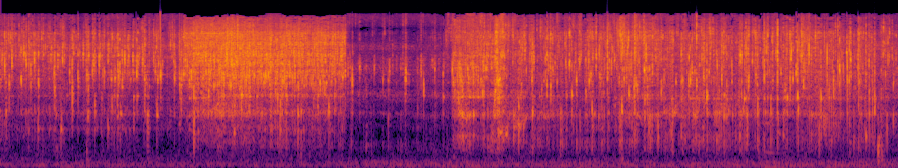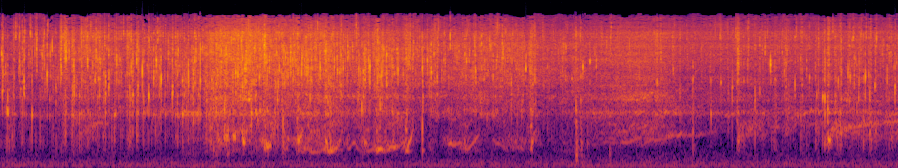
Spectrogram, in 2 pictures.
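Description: Peeled hard-boiled eggs frying in hot oil in a pot on a camping gas stove, a steady sizzle full of fine crackles. It drops away briefly about four seconds in.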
